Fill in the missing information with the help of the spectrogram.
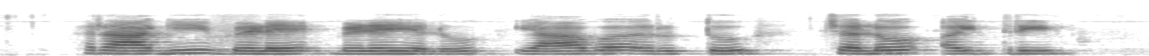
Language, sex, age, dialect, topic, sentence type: Kannada, female, 31-35, Dharwad Kannada, agriculture, question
